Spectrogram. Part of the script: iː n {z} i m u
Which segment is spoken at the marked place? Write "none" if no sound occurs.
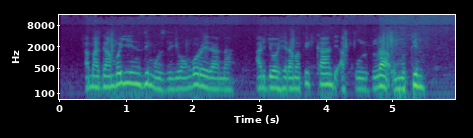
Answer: z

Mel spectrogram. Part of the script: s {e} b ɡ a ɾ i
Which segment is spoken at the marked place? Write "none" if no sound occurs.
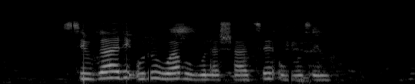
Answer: i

